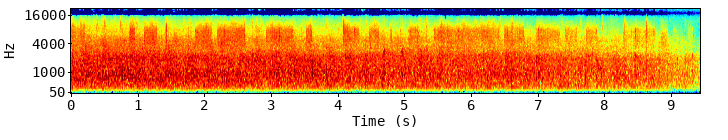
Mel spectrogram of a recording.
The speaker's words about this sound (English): Now there's another jump, but really quick, can we give these folks a round of applause?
